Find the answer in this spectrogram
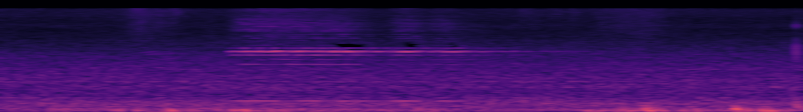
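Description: Low background rumble with a few soft knocks. A little over a second in, a steady high tone sounds for about a second, like a beep.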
